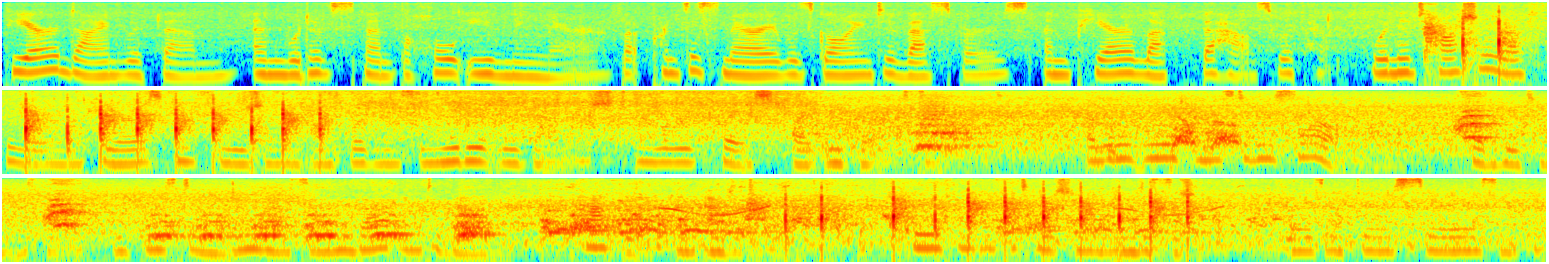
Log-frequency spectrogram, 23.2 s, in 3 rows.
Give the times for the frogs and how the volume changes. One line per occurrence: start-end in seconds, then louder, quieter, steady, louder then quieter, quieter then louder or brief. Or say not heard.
not heard.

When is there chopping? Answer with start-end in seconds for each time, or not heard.
7.1-9.4, 19.1-21.4.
